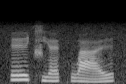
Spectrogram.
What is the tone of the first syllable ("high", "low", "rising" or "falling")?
high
